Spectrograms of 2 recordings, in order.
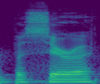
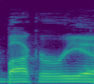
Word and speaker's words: Becerra: previously was uh xavier becerra despite how um some people pronounce his name like president biden yeah when he said javier bacaria or whatever it was that was pretty funny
